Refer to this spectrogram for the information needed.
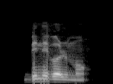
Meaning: voluntarily, pro bono
- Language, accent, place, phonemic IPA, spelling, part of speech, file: French, France, Lyon, /be.ne.vɔl.mɑ̃/, bénévolement, adverb, LL-Q150 (fra)-bénévolement.wav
